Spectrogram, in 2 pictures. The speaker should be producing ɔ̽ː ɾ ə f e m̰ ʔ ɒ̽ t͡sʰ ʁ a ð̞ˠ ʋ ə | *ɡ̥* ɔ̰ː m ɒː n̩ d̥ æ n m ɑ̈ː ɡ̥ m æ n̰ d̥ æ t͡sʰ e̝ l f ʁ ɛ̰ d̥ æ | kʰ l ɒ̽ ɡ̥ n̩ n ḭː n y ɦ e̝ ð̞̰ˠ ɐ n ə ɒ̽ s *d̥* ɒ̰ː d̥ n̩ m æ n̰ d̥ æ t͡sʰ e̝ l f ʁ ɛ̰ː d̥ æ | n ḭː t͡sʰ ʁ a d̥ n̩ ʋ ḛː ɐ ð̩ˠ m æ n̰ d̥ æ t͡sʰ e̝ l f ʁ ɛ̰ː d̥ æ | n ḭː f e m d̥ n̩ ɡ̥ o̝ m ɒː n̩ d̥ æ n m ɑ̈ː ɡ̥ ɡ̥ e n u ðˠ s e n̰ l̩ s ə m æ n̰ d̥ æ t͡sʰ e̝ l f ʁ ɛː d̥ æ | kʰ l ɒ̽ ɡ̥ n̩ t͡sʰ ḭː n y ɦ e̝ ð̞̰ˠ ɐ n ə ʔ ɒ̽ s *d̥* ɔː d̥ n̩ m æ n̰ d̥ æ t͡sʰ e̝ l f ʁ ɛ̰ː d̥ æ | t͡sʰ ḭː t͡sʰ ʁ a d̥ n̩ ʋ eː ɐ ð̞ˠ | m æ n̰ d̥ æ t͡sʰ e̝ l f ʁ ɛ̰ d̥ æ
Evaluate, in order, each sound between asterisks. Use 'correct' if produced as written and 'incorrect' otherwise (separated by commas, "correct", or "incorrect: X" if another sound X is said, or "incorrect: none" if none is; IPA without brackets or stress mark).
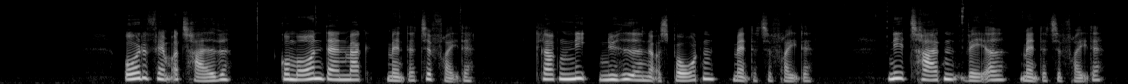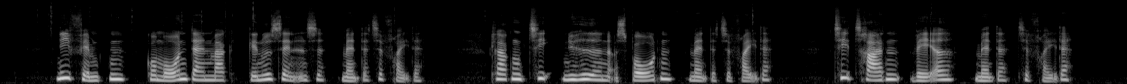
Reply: correct, incorrect: b̥, incorrect: b̥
